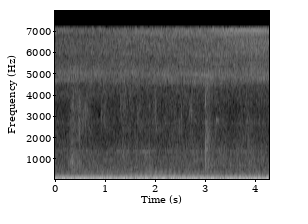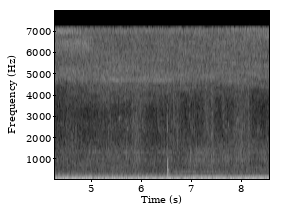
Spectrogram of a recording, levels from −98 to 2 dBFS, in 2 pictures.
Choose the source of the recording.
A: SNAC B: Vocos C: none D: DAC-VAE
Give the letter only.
C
